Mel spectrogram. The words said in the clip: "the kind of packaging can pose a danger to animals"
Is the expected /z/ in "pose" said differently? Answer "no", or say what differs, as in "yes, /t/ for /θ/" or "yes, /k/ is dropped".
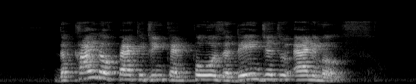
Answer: no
